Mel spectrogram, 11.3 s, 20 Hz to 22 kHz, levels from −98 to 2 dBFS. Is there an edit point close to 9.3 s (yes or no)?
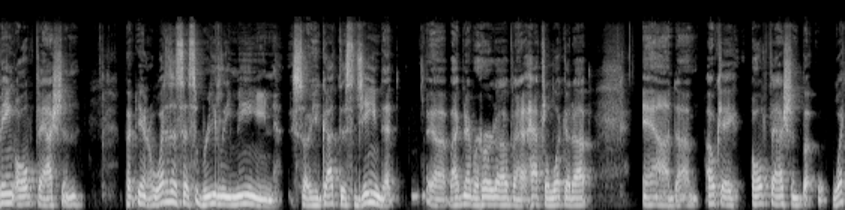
yes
